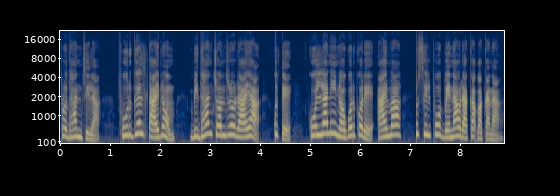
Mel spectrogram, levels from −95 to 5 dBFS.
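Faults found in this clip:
Damaged data in compressed stream, 4.31 s, just before "ᱛᱮ ᱠᱚᱞᱞᱟᱱᱤ ᱱᱚᱜᱚᱨ ᱠᱚᱨᱮ": brief glitch in speech. Decoder misreads corrupted frame, loses sync, resyncs at next header. Spectrogram: short broadband vertical smear. Waveform: abrupt discontinuity.

Same fault, 7.12 s, just after "ᱠᱚᱞᱞᱟᱱᱤ ᱱᱚᱜᱚᱨ ᱠᱚᱨᱮ ᱟᱭᱢᱟ": second glitch, same mechanism. Spectrogram: isolated full-band streak. Waveform: sharp step. Component: bitstream transport or storage feeding the decoder.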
